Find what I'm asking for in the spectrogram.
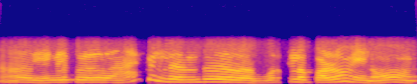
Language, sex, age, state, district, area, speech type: Tamil, female, 30-45, Tamil Nadu, Tiruchirappalli, rural, conversation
